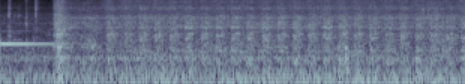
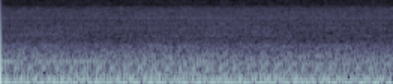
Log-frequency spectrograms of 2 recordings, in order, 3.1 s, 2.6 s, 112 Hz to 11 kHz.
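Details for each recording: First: 2011 Jeep Wrangler 3.8L with a misfire and codes P0340, P0344 and P2305, despite a new coil pack, injector and plugs: idling after codes were cleared, steady low rumble, no skipping, no dead cylinder heard. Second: 2011 Jeep Wrangler 3.8L with codes P0340, P0344 and P2305, still misfiring after a new coil pack, injector and plugs: deep, lumpy idle rumble with an uneven beat. It shakes badly; injector pulse width looks good and the cause is not yet found.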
